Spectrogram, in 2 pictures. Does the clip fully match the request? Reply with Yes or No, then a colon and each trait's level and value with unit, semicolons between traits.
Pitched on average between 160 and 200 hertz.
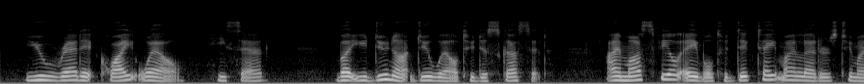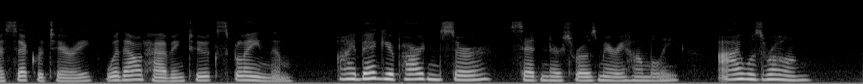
Yes: medium, 185 Hz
